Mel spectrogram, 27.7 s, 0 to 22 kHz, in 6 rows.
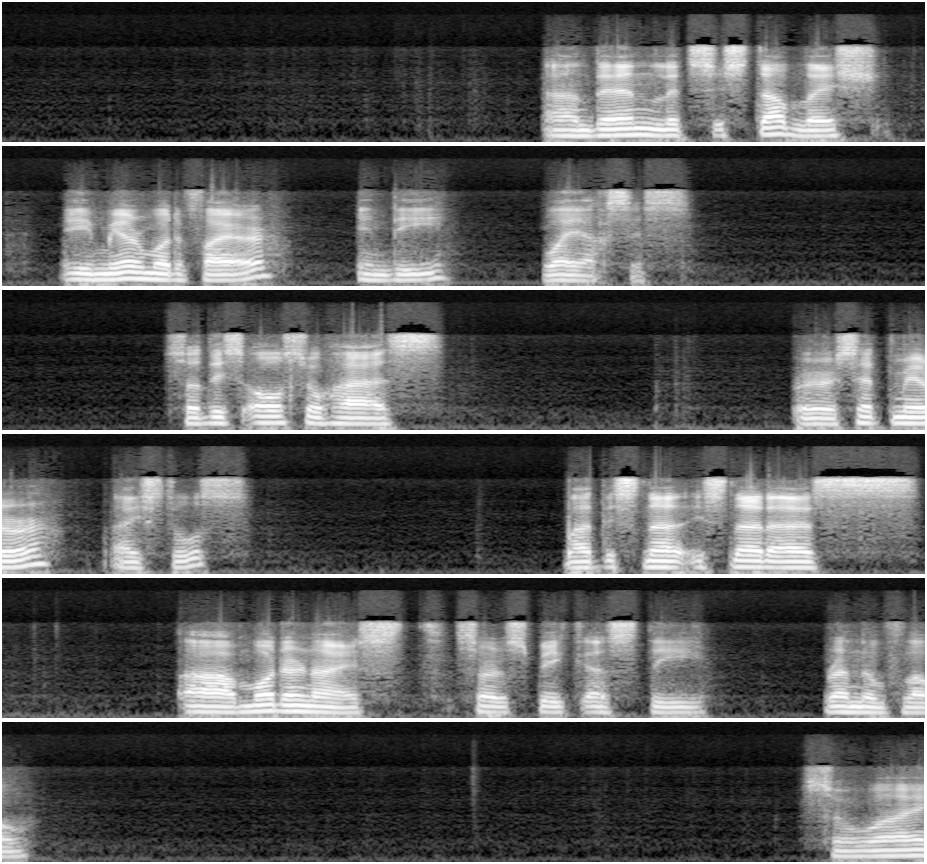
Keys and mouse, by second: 5.2 Tab, 7.3 shift+q, 8.6 shift+q, 10.1 ctrl+shift+x, 17.9 right click, 20.0 shift+q.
